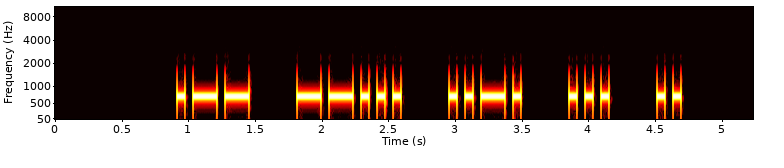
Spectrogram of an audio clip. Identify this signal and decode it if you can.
Morse code, heard as a keyed tone, about 20 wpm, spaced as for 15 wpm, 700 Hz. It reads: W7FSI
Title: 200 Lesson 32g - Letter k - Call Signs 20wpm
